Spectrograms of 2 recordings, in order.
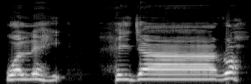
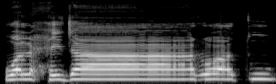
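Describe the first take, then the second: First: The last word ends with a soft 'h' sound. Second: The last word ends with a full 'tu' sound. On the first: The reciter stops to take a breath. "থামতে হবে... এখানে র লাগবে হায়ের সাথে" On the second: The reciter continues without stopping. "যদি আপনি দম না ফালান সেক্ষেত্রে এটি যা আছে তাই বলে যাবেন"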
